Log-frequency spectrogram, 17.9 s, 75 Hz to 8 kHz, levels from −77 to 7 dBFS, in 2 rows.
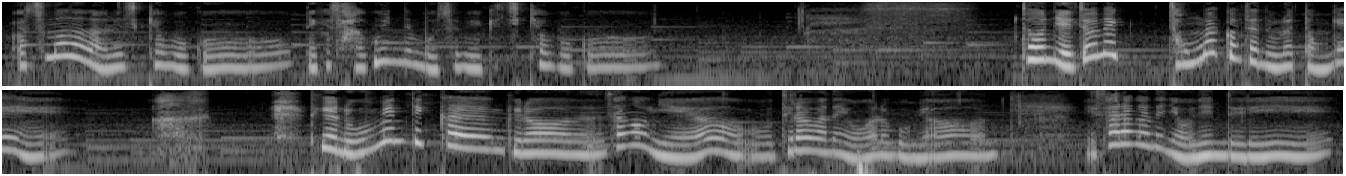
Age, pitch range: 20-39, 215-320 Hz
